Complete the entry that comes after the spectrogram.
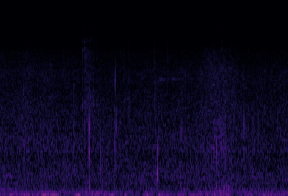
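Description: Steady rain falling, an even hiss, with a few single drops ticking close to the microphone every second or so.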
